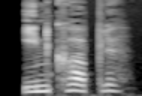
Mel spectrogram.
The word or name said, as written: indkoble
